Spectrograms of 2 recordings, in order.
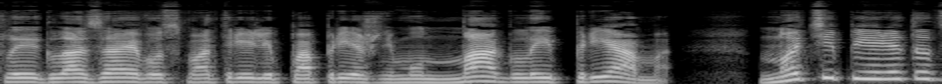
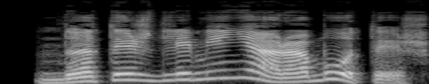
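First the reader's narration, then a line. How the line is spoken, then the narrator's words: Snort while chewing. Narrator (Russian): хмыкнул Серый, не переставая жевать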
